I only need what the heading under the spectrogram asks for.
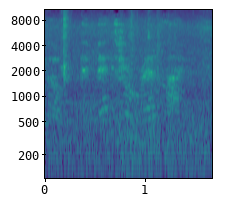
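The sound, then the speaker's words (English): Steady low rumble of a train's interior, a dense unbroken roar holding the same level throughout, with a voice faintly present over the noise announcing the train's final destination. “This train's final destination is North.”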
